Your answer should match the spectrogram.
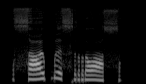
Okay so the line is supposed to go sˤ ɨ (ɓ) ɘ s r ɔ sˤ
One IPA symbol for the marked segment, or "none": ɓ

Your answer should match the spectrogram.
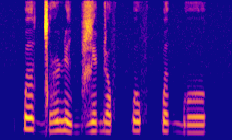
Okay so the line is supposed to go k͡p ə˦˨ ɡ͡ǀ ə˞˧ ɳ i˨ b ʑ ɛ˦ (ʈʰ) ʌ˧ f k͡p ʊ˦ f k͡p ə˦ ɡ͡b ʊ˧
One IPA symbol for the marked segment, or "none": ɖ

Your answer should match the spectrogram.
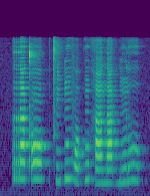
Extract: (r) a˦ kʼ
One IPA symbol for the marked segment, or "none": r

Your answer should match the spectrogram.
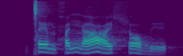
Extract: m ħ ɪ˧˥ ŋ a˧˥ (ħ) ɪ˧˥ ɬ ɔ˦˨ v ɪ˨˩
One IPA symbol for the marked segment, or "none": ʕ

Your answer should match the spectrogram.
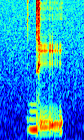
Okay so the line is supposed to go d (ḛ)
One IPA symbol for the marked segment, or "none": ḭ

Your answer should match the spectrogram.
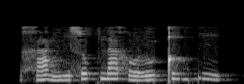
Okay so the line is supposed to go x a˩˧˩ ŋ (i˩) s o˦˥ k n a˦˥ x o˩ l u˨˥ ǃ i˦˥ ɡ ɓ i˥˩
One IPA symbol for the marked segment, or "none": i˩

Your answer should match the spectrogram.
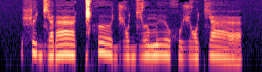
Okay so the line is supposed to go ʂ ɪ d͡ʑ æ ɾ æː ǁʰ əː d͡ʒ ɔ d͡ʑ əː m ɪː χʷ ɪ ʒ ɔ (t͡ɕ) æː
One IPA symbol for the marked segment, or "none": t͡ɕ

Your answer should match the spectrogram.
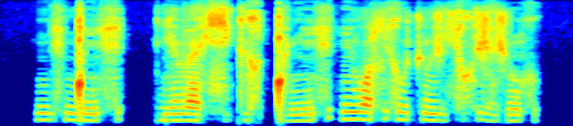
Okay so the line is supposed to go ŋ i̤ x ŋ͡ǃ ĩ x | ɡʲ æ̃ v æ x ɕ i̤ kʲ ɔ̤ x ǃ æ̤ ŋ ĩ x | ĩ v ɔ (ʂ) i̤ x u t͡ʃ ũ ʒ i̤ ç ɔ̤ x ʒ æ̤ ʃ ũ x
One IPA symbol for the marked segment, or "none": ɬ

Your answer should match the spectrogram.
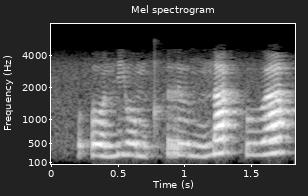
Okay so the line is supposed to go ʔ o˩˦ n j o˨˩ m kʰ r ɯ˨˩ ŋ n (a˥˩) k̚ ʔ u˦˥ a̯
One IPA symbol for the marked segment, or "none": a˥˩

